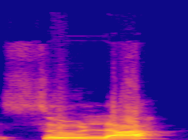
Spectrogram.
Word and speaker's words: cela: So anyway, you see CE, CI, or CY, you pronounce it as so. An example for them, you can see cela. So you can see it's pronounced with S, soft S.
